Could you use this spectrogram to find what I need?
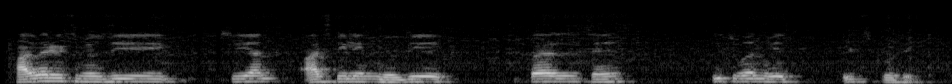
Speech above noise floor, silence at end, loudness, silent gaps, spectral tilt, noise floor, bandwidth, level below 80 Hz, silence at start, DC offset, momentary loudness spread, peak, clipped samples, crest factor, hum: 34 dB; 0.3 s; -25 LUFS; none; -8.5 dB/octave; -57 dBFS; 11.5 kHz; -60 dBFS; 0.15 s; under 0.1%; 14 LU; -6 dBFS; under 0.1%; 20 dB; none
